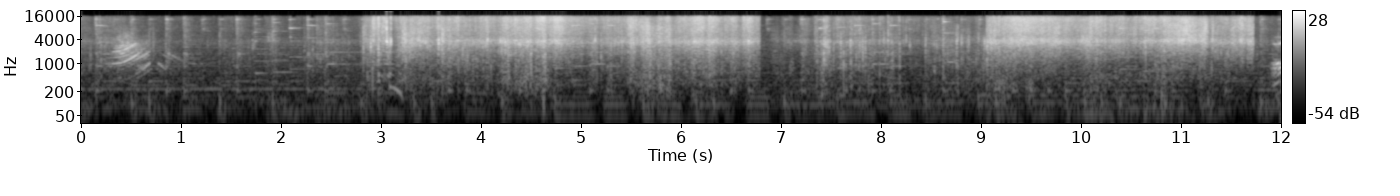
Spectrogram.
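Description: Sand pouring out of a bag into a wooden sandbox in two long hissing rushes, the first starting about three seconds in and the second about nine seconds in, over steady background music.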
